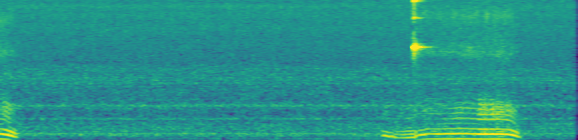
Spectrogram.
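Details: Sleeping cat snoring: two low, buzzy vibrating breath sounds with a quiet pause between them.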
